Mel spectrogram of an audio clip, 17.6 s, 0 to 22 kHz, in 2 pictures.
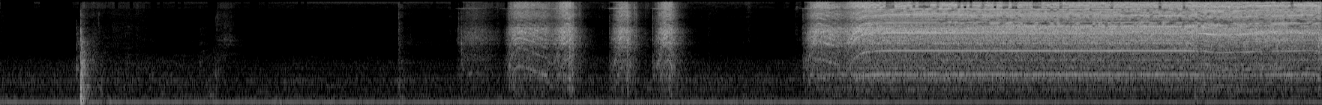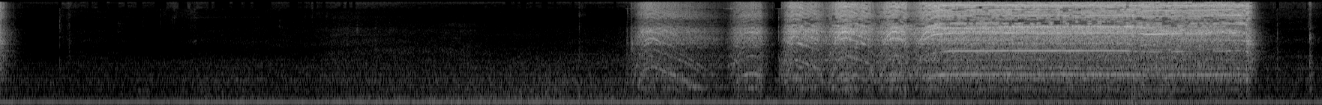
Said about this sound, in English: then drill them out with a 6mm drill bit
